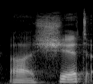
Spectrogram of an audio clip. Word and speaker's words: Schiit: Today we have two DACs in from a company called Schiit Audio. That's Schiit, but it is pronounced the same as the swear word.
